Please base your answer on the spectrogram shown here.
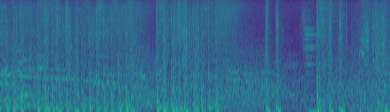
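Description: Gunfire from The Outer Worlds: sustained rapid shooting fills the whole stretch, dense and loud, with overlapping bursts and brief lulls.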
